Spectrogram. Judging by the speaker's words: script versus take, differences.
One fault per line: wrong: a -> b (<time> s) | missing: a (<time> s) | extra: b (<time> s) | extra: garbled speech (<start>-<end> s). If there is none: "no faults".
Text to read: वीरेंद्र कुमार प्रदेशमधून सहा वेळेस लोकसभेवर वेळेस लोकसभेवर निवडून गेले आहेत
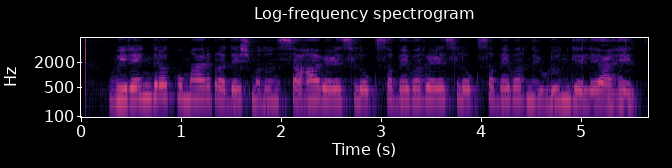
no faults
